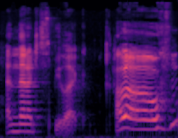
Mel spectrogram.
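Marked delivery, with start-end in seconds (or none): 1.1-1.6 bright, loud, higher hello; expressive hello. Shown as a demonstration. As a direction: announce yourself boldly. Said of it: "doing it more overtly and being even more expressive".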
